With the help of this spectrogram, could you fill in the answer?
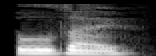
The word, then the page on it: although: British English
